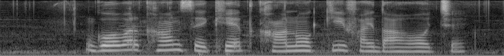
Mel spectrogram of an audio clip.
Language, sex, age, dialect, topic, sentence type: Magahi, female, 51-55, Northeastern/Surjapuri, agriculture, question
